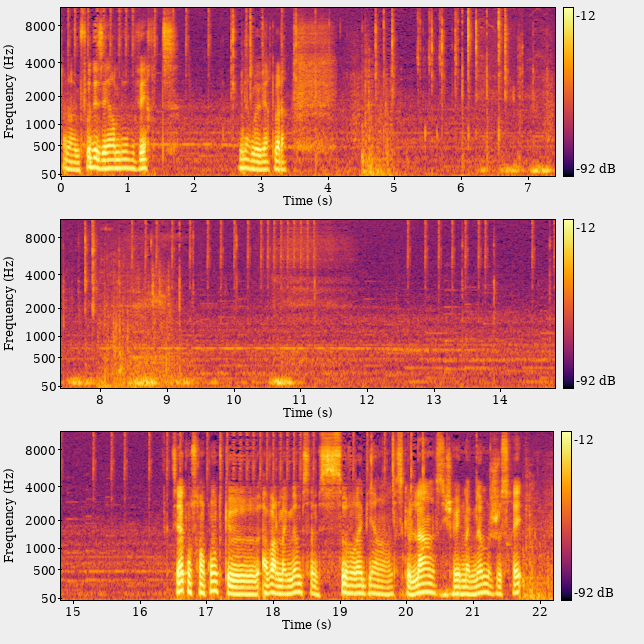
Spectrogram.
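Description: Short electronic blips tick as a game menu scrolls.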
